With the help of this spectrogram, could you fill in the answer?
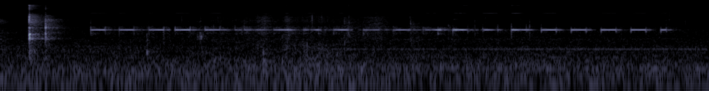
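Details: Unicycle anti-theft alarm on sensitivity setting one, pick-up-and-roll-off theft simulated: shrill high beeps pulsing about two to three times a second after the movement trigger; the alarm responds as intended.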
